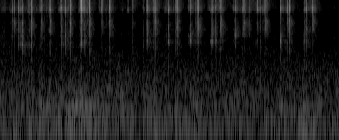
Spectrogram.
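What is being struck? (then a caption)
Liquid brow pen shaken by hand. A twist-up Holy Strokes Micro Fine Brow Pen, a liquid brow pen, is shaken to activate the ink, since it dries out if it isn't shaken. About two dozen quick, quiet, bright clicks and rattles from its contents are heard in a rapid run over about three seconds, each one short and dry with almost no low end.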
